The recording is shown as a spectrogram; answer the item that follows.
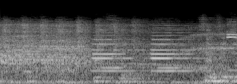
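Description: Two short horn toots, about half a second apart, over the steady noise of a crowded basketball gym.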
